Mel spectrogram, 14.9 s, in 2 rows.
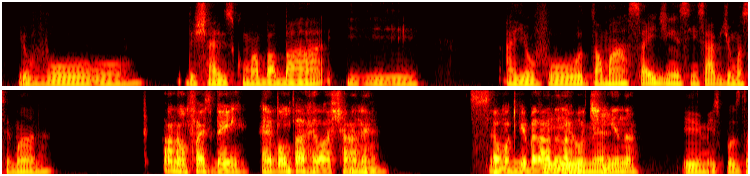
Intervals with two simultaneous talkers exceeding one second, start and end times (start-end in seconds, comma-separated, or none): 12.3-13.6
